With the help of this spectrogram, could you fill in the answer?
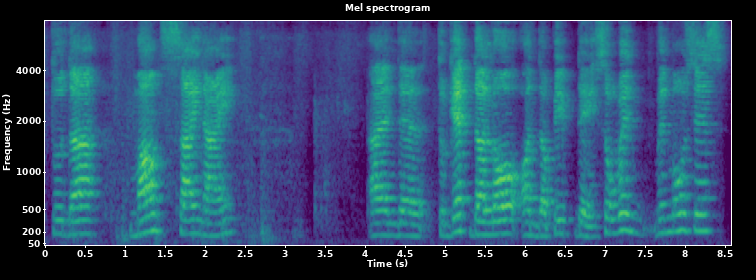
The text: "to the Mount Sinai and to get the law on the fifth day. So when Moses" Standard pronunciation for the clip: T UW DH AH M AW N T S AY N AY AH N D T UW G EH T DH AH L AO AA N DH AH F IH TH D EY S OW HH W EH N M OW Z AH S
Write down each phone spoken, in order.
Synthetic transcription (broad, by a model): T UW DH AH M AW N T S AY N AY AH N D T UW G EH T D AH L AO AA N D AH P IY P D EY S OW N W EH N M OW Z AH S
